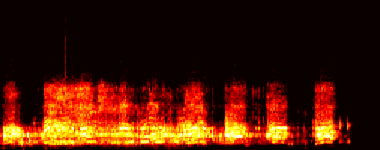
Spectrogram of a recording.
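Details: Atlantic spotted dolphin from a free-ranging dolphin society giving burst pulses: harsh, buzzy bursts of rapid pulses, heard during fighting and aggression.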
